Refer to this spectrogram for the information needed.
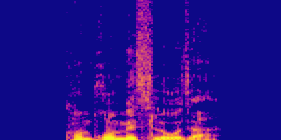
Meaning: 1. comparative degree of kompromisslos 2. inflection of kompromisslos: strong/mixed nominative masculine singular 3. inflection of kompromisslos: strong genitive/dative feminine singular
- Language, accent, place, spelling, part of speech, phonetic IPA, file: German, Germany, Berlin, kompromissloser, adjective, [kɔmpʁoˈmɪsloːzɐ], De-kompromissloser.ogg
